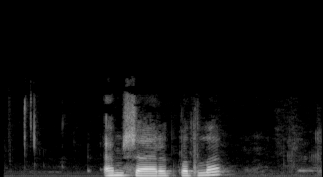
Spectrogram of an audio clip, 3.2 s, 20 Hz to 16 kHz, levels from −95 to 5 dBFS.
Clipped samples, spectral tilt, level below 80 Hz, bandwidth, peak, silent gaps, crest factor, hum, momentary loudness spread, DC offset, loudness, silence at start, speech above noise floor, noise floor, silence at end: under 0.1%; -6.5 dB/octave; -66 dBFS; 7.8 kHz; -4 dBFS; none; 18 dB; none; 7 LU; under 0.1%; -19 LUFS; 1.05 s; 48 dB; -65 dBFS; 1.05 s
